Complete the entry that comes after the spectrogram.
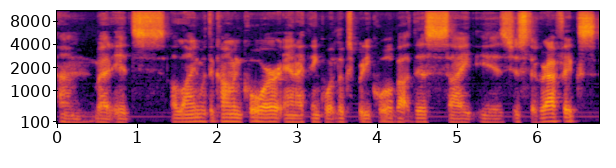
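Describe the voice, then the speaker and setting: A man speaks at a fairly low pitch with vocal fry. His intonation is fairly even and his pace fairly slow. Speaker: teacher reviewing educational websites. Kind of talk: screen-recorded review narration. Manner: monotone; loudness drops then rises again in cycles.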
